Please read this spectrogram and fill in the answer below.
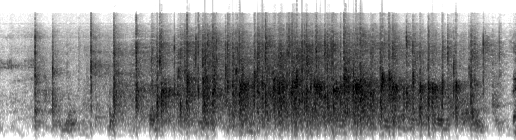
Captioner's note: applause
